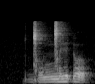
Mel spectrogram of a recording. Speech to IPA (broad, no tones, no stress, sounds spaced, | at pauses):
ɡ͡ǀ ɔ ŋ͡ǀ ɪ ɗ ɔ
